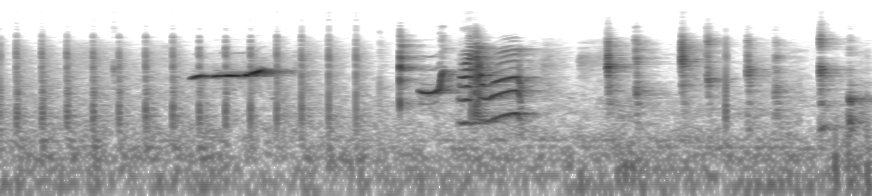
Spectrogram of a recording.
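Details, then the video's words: Pet parrot taught to say "mummy papa", indoors: a run of sharp clicks, then a level whistle, followed by a cluster of voiced, bending syllables and more scattered clicks. "Mummy Papa Bolne Wala Tota || Talking Parrot || Pattu Parrot Talking"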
